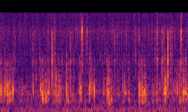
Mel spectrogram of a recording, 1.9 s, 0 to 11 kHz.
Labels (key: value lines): label: biophony, sea urchins (Echinidae)
recorder: SoundTrap 600 or HydroMoth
